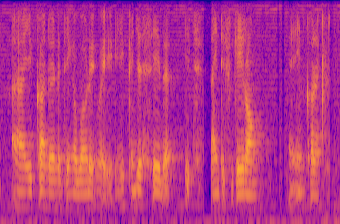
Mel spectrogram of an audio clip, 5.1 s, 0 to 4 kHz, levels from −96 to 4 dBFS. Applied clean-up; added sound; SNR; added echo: none; none; none; none.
